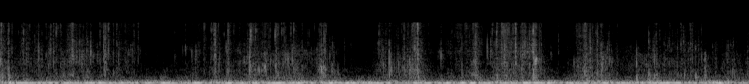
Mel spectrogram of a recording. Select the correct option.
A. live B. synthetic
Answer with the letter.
A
